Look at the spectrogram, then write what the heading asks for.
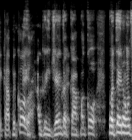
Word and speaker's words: capicola: Like they don't say gabagool. No, they say capicola.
